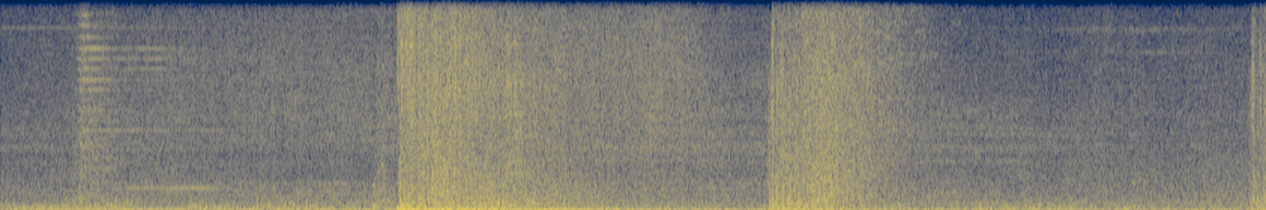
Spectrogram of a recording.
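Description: Loom being smashed apart with the Abolisher in Elder Scrolls Online: two heavy, booming crashes a few seconds apart, each with a roaring, rumbling tail over a low continuous game ambience, with no talking.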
